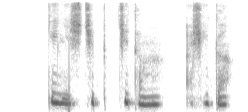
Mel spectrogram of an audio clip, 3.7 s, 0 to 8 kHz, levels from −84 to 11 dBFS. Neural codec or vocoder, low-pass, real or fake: none; 7.2 kHz; real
